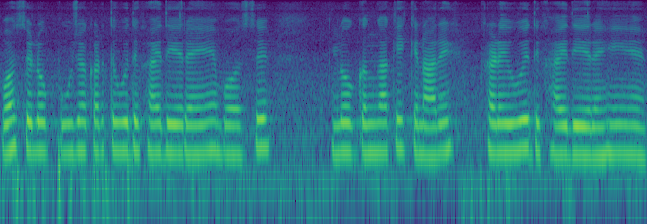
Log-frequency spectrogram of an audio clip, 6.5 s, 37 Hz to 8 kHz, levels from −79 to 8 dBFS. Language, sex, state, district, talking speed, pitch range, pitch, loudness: Hindi, female, Uttar Pradesh, Budaun, 205 wpm, 200-210 Hz, 205 Hz, -18 LUFS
